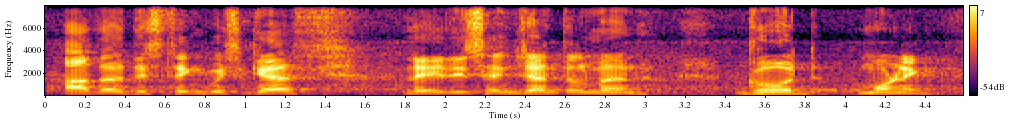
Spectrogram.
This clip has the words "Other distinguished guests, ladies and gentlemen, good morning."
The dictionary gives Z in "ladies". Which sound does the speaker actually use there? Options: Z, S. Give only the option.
S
